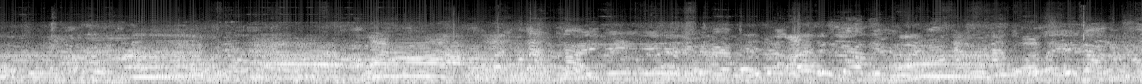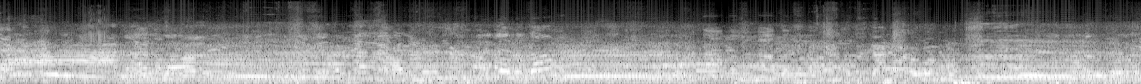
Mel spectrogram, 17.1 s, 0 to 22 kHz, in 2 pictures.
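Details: Sahiwal bull calves lowing at Ambari market, Dinajpur, on 27 May 2024; repeated moos from several animals overlap with loud bargaining voices and continuous crowd noise throughout.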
